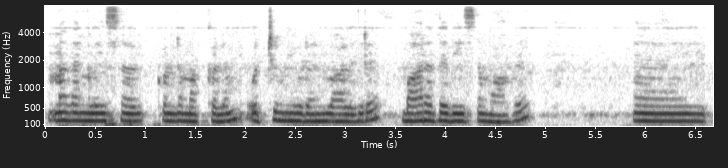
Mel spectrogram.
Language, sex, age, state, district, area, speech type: Tamil, male, 18-30, Tamil Nadu, Dharmapuri, rural, spontaneous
